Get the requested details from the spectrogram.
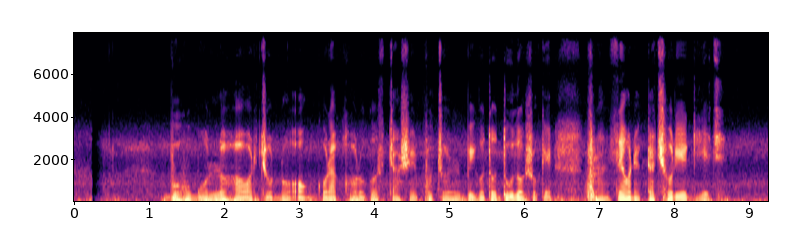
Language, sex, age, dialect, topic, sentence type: Bengali, male, <18, Standard Colloquial, agriculture, statement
